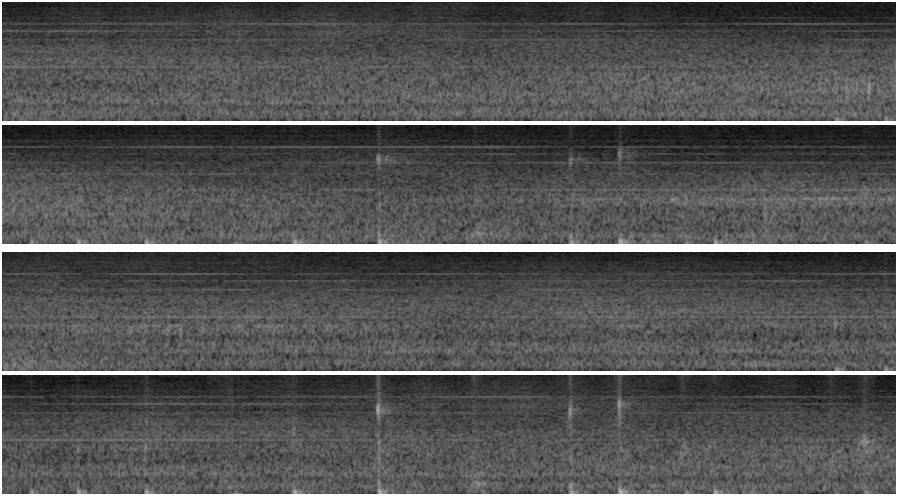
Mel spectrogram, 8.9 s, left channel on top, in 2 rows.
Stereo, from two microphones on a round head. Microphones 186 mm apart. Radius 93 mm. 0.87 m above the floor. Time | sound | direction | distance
4.2 | a whoosh | 55° right (ahead or behind) | 0.7 m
